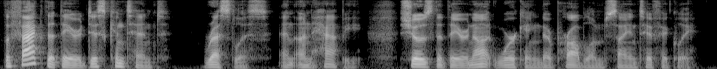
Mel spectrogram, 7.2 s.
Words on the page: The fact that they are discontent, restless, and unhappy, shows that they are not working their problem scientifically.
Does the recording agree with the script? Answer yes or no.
yes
